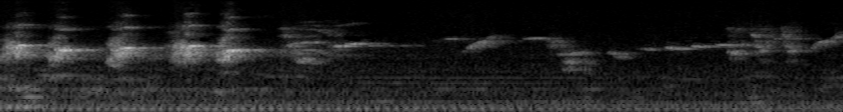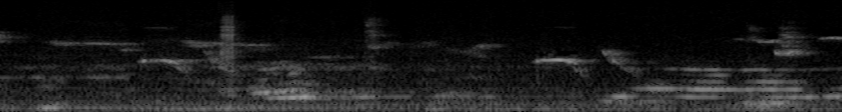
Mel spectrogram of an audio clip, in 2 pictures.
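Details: Oriental magpie-robin lure song meant to make birds answer quickly and spread their tails: a loud burst of rapid, repeated high chirps opens, followed by fainter scattered whistles and twitters over a low steady hum.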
